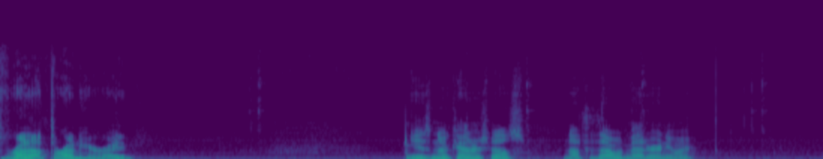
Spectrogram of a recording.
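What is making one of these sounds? A man talks with animation through a close microphone.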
